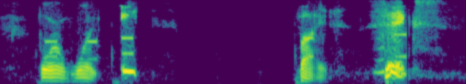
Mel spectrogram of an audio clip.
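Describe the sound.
Touch tones from a telephone keypad as a phone number is dialed. A few short electronic beeps are mixed in with people talking.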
